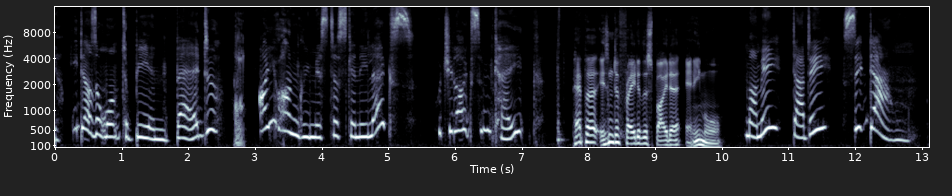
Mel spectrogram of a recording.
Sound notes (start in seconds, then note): 2.6 oinks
